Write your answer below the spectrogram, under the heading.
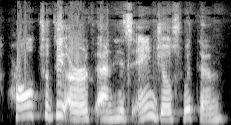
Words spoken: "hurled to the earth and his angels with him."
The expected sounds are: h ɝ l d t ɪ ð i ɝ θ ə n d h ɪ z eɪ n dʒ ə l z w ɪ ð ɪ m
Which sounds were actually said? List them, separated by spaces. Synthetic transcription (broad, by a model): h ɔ l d t ɪ ð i ɝ θ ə n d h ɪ z eɪ n dʒ ə l z w ɪ ð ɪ m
